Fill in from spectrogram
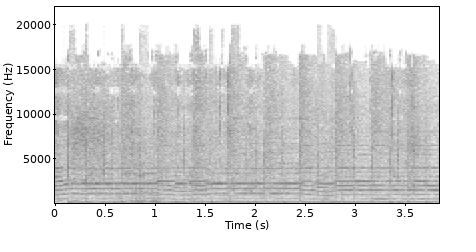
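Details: Loud guitar-driven music with strummed and plucked strings over a heavy, pulsing bass line, and no animal sounds.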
